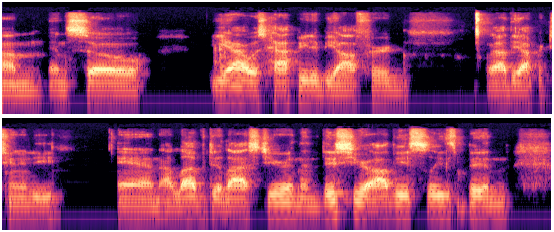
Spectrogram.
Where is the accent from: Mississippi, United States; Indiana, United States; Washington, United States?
Washington, United States; Shoreline; also born or lived in Seattle; growing up in Shoreline, I had a pretty good music program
